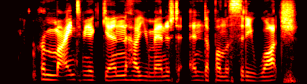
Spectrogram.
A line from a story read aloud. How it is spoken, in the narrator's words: Nerix growled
